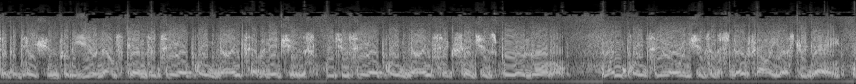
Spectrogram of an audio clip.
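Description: Only speech: the computer-synthesized announcer voice of a NOAA Weather Radio broadcast reading the climate summary, with a steady low hum underneath.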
